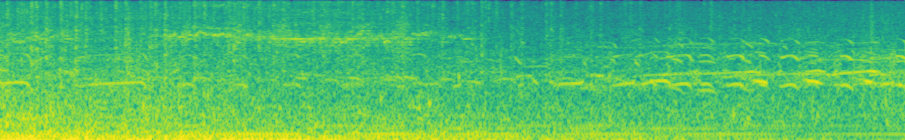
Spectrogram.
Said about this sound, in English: Day gulls wheeled, their cries like the cries of the dead upon the waves.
